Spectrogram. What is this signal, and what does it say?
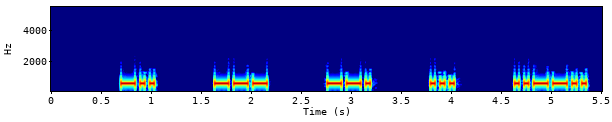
Morse code, heard as a keyed tone, about 25 wpm, spaced as for 11 wpm, 590 Hz. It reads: DOGS?
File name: Jokes-25-char-10-eff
